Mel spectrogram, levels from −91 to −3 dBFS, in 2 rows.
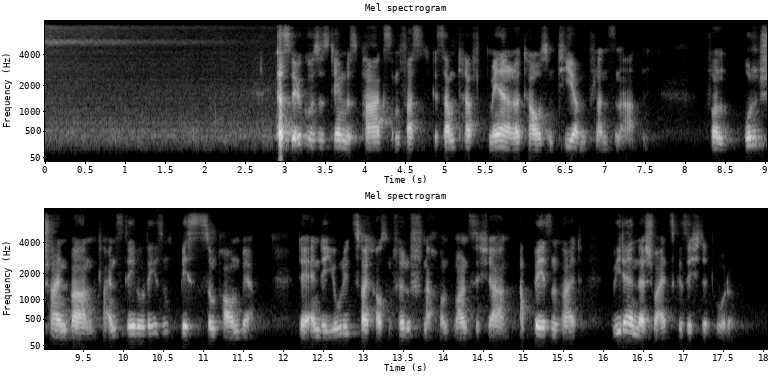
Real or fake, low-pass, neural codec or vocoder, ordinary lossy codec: fake; 7.2 kHz; codec, 16 kHz in and 24 kHz out, 1 kbps, XY-Tokenizer; none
